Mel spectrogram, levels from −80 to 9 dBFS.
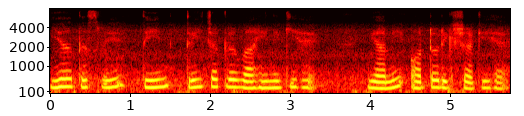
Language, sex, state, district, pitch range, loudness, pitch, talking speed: Hindi, female, Uttar Pradesh, Budaun, 235-265 Hz, -13 LUFS, 250 Hz, 95 wpm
